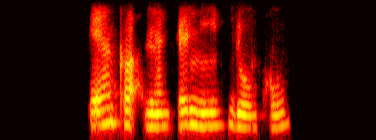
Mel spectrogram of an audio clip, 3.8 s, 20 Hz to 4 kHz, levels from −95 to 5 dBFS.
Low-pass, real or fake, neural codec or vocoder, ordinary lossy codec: 3.6 kHz; fake; codec, 24 kHz, 1.5 kbps, HILCodec; Opus, 24 kbps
